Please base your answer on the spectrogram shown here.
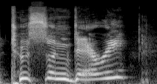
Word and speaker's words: tsundere: It's Tsundere. There's Too a T. soon. There's a T there.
